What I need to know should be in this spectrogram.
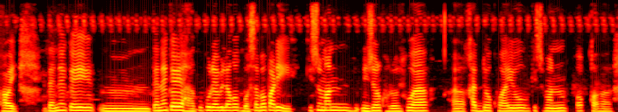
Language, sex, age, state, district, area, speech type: Assamese, female, 30-45, Assam, Udalguri, rural, spontaneous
